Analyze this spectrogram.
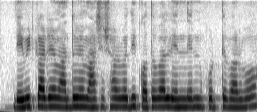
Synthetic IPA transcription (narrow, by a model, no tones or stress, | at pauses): ɖebʱiʈkaɾɖeɾmad̪ʱːomemaʃeʃɔɾbad̪ʱikːɔt̪obalːend̪enkoɾt̪epaɾbo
